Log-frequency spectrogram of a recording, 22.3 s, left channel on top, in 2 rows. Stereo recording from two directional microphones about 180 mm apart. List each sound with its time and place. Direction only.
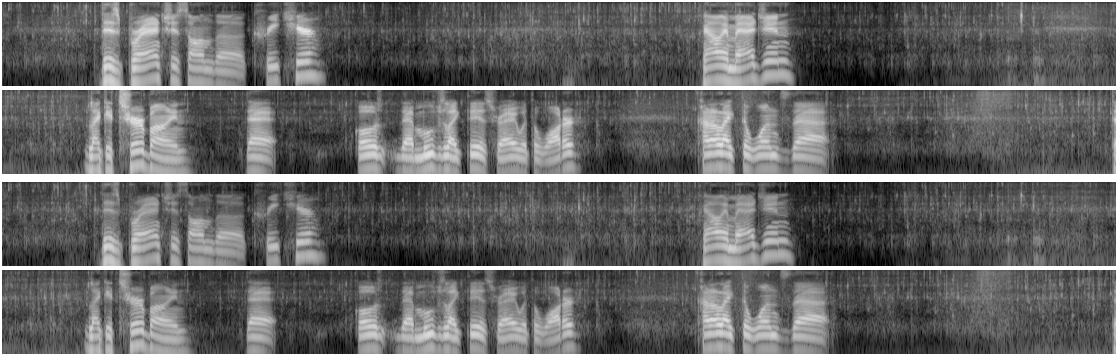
0.9 s speech: 5° right (ahead or behind)
7.0 s speech: 5° right (ahead or behind)
10.2 s a sound: 5° right (ahead or behind)
11.9 s speech: 10° right (ahead or behind)
18.1 s speech: 15° right (ahead or behind)
20.0 s water: 20° right (ahead or behind)
22.2 s speech: 10° right (ahead or behind)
